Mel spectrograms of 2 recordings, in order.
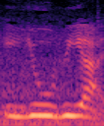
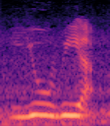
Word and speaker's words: uvea: कहता है कि पहले ये देख लेते हैं, आईटिस का मतलब इन्फ्लामेशन, ठीक है, और यहाँ पे यूवी का मतलब हुआ यूविया, UVEA, यूविया, ठीक है।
